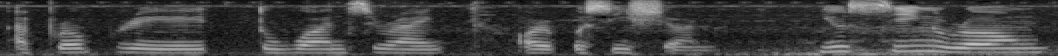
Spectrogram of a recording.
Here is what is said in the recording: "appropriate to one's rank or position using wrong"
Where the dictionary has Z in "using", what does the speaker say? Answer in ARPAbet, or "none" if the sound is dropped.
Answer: S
